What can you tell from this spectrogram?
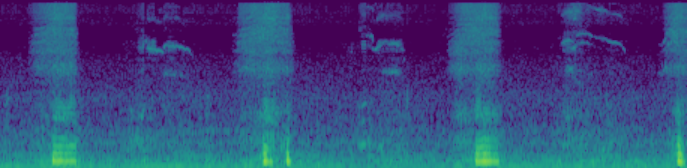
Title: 고양이 코고는 소리 / Snoring Cat Sound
